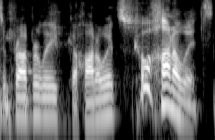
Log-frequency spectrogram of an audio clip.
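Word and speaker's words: Kochanowicz: you're starting Angels your boy how do you pronounce it properly konowitz konowitz not not cocoz I always call I always call himo yeah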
